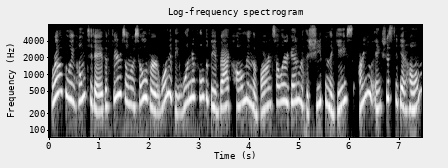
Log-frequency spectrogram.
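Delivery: high, eager pig voice looking forward; high excited piglet; Wilbur, excited. A narrator's reading. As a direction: bubble over about going home. Wilbur excited about going home.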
